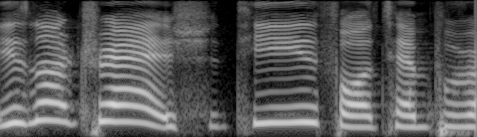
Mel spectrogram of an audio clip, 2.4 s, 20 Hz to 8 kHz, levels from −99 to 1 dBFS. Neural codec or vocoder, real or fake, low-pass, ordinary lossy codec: none; real; none; none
